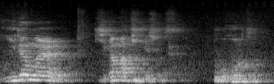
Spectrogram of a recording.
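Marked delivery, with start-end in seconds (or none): none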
